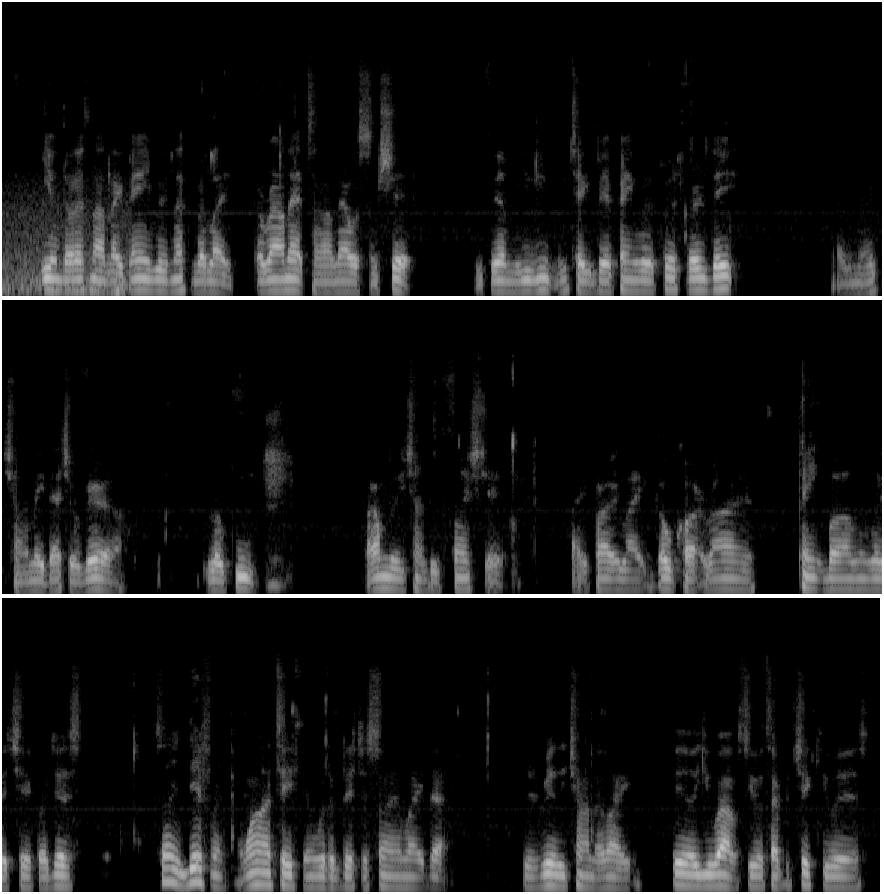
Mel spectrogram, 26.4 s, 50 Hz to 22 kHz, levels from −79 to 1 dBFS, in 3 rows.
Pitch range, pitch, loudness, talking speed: 100-115 Hz, 105 Hz, -31 LUFS, 205 wpm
